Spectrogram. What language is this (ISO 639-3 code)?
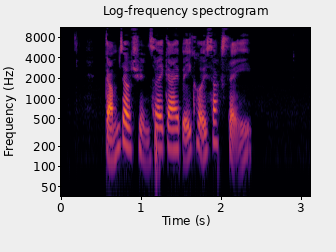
yue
